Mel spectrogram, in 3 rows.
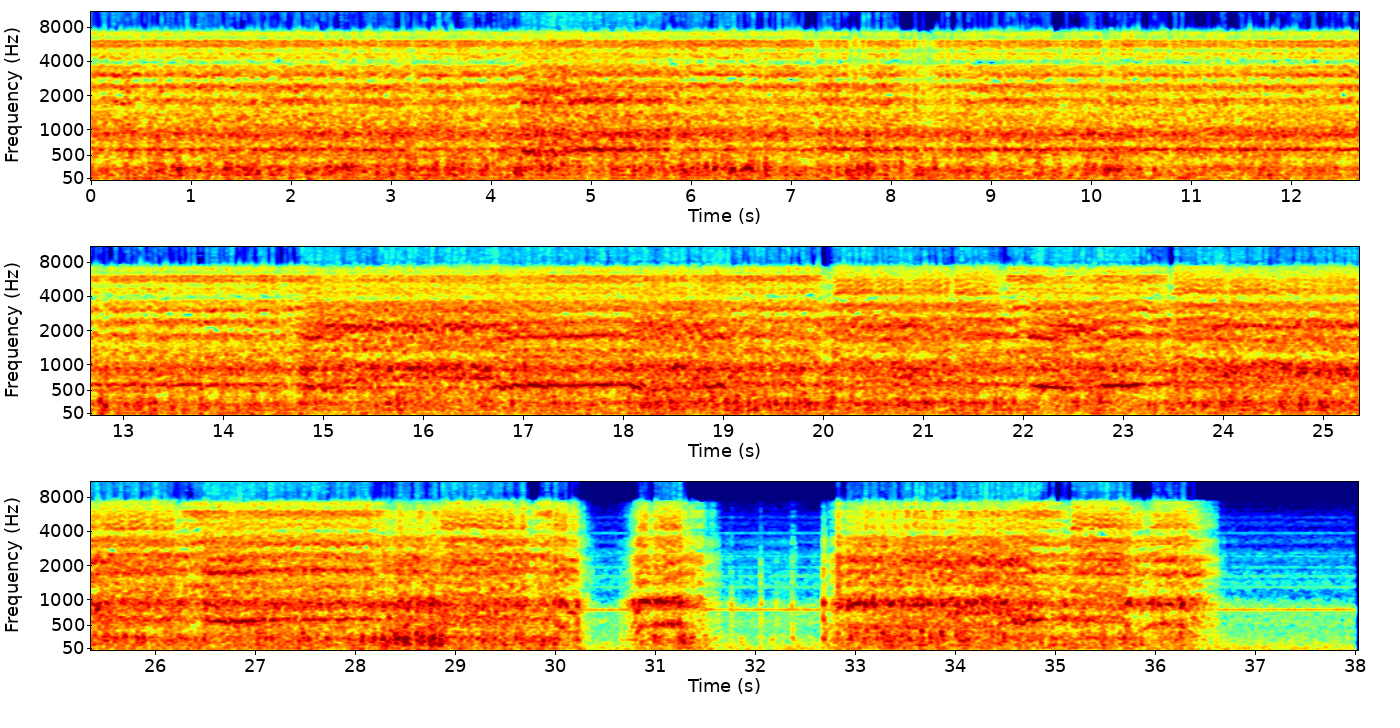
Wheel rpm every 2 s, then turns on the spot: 160, 160, 160, 160, 160, 160, 160, 160, 160, 160, 160, 160, 160, 160, 160, 60, 70, 150, 30.
none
